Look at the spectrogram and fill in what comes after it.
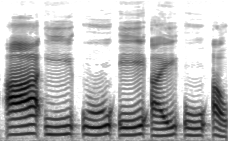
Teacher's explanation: ख, दीर्घ स्वर। इन स्वरों के उच्चारण में ह्रस्व स्वरों से दुगना समय लगता है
